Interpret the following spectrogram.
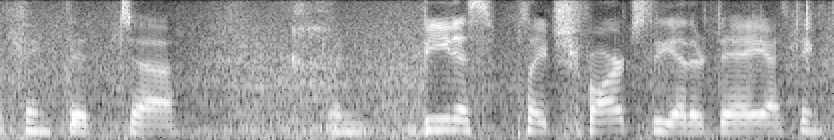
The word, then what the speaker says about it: Schwartz: Barbara Schwartz, the Austrian pronunciation for all of you back home who may be wondering. Schwartz.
